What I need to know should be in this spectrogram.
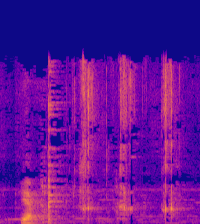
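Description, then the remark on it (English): Crunchy food being chewed in a series of sharp, crackling bites about every half second, with a brief murmur of a voice at the start. “Oh, that's crunchy. That is crunchy, yes.”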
